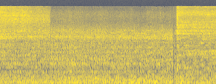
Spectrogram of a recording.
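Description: Tokyo Metro Ginza Line subway train running, heard from inside the carriage as a steady low rumble.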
